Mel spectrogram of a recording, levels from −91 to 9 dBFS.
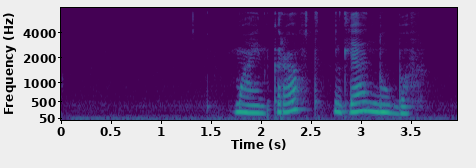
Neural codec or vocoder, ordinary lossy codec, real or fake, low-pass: none; none; real; 7.2 kHz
